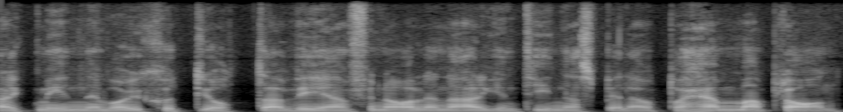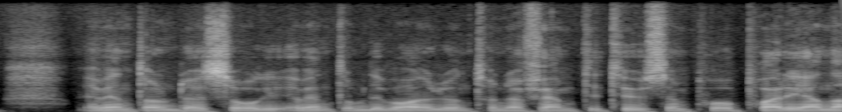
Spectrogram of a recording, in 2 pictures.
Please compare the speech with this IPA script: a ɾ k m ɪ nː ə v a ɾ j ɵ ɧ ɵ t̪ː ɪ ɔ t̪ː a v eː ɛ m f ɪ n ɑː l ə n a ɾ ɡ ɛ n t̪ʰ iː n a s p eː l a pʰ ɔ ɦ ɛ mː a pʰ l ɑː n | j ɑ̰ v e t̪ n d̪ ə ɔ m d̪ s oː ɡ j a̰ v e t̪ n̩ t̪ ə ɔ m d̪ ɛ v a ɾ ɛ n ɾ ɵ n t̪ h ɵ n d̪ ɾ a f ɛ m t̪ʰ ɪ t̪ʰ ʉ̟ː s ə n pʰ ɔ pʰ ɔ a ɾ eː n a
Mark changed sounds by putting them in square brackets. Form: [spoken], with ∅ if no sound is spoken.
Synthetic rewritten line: a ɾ k m ɪ nː ə v a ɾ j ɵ ɧ ɵ t̪ː ɪ ɔ t̪ː a v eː ɛ m f ɪ n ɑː l ə n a ɾ ɡ ɛ n t̪ʰ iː n a s p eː l a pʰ ɔ ɦ ɛ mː a pʰ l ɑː n | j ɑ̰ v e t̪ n [t̪] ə ɔ m d̪ s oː ɡ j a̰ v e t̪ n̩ t̪ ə ɔ m d̪ ɛ v a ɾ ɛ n ɾ ɵ n t̪ h ɵ n d̪ ɾ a f ɛ m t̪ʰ ɪ t̪ʰ ʉ̟ː s ə n pʰ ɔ pʰ ɔ a ɾ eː n a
